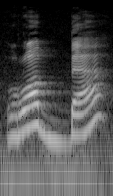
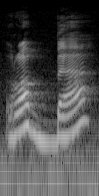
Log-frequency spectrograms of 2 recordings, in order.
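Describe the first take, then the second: Both takes have the same delivery.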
